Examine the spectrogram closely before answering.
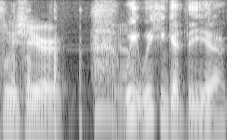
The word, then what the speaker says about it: Leger: So before we get on, I think I mispronounced your name. I bet a lot of people mispronounce it's it. Legier. It's Legier.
